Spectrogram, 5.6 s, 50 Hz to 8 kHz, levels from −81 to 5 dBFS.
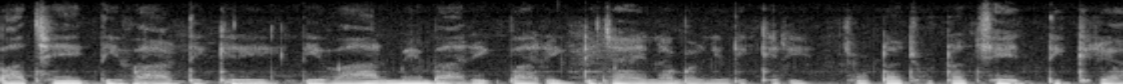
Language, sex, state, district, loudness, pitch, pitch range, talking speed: Rajasthani, female, Rajasthan, Churu, -15 LUFS, 170 Hz, 160-180 Hz, 190 wpm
